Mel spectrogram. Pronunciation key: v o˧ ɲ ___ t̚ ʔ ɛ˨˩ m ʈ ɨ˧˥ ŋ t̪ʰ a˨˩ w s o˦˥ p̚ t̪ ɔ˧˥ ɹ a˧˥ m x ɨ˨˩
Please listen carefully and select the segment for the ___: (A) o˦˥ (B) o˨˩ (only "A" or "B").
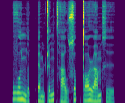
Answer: B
